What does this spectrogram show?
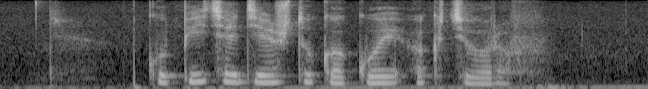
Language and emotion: Russian, neutral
